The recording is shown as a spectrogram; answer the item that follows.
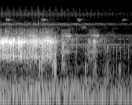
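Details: Night frogs in Thailand: a loud shrill chorus fades after about one second, leaving a handful of short, low, separate croaks that soften toward the end.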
